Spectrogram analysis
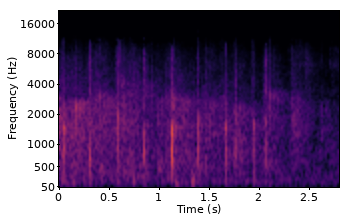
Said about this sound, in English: So if everyone wants to give a round of applause for our panelists, we'll get everything started.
